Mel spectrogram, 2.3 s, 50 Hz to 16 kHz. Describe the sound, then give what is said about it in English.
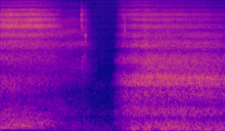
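Faint breathing of people holding hands in a plane at about 8,000 to 10,000 feet and matching their breaths: a sustained airy breath, a brief quiet gap, then another long breath. “we grab our hands like this and we synchronize our breath because it synchronizes our heartbeats.”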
